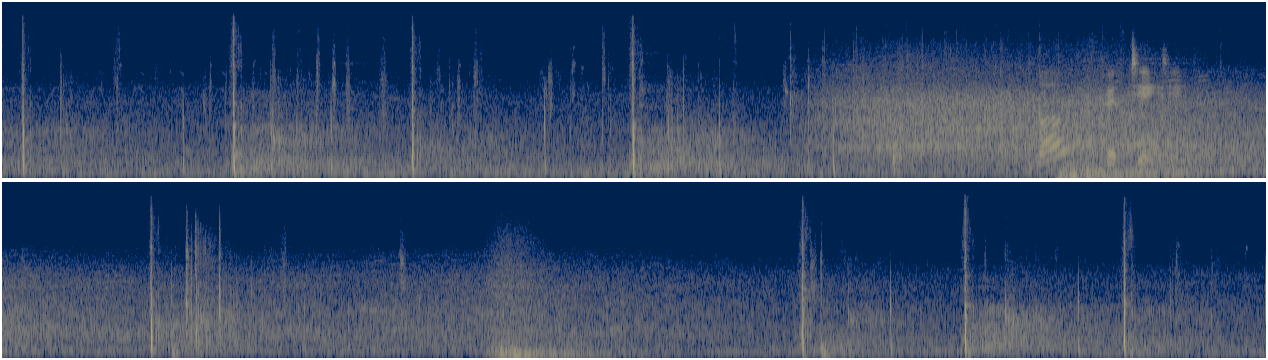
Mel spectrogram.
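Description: Tennis balls are struck with sharp pops of a racket.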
